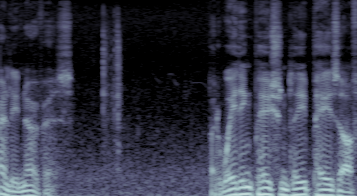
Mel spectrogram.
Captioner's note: camera clicks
